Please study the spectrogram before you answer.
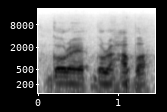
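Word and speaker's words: Gore Habba: there's a festival it's called um gor Gaba that's the pronunciation but you have like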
